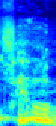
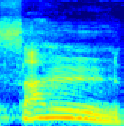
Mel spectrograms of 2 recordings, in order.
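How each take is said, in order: First: The word begins with a plain, lax s sound. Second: The word begins with a tense, stiff s sound.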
